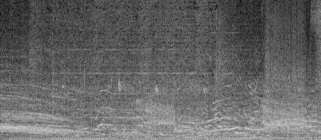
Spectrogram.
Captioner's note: cheerleaders yelling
